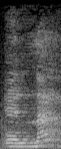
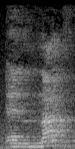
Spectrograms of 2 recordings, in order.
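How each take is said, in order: No difference in how they are said.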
